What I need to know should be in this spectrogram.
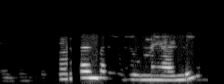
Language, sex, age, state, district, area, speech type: Telugu, female, 18-30, Andhra Pradesh, Bapatla, urban, conversation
